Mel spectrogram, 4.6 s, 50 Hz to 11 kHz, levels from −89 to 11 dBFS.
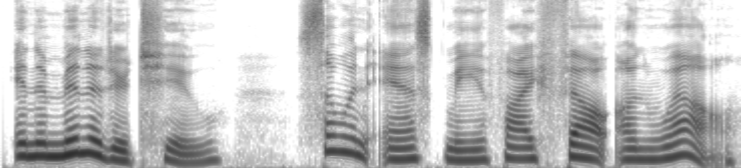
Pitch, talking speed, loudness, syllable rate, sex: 185 Hz, 170 wpm, -18 LUFS, 4.5 syllables/s, female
